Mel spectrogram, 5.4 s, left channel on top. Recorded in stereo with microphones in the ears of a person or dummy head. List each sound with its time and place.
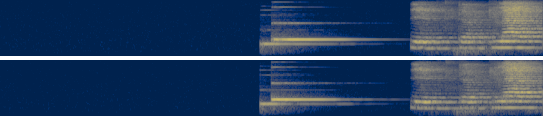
2.6 s a ringtone: 40° right (ahead or behind), 0.8 m
4.1 s singing: 30° left (ahead or behind), 0.7 m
